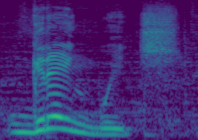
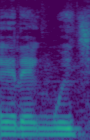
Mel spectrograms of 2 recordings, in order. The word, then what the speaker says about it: Greenwich: la conocimos como Greenwich pero no se no se dice ni se pronuncia Greenwich les voy a enseñar Cómo se pronuncia del Meridiano cómo sería de ahora en adelante no diga más Greenwich es Greenwich bueno en Greenwich es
